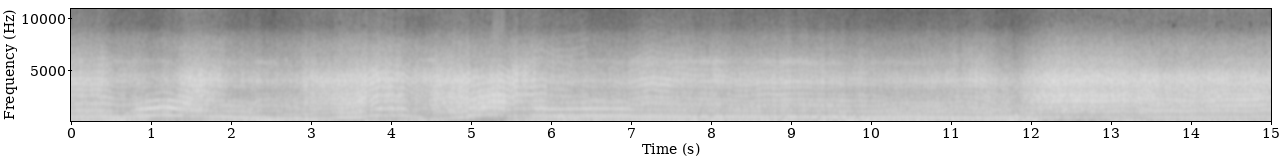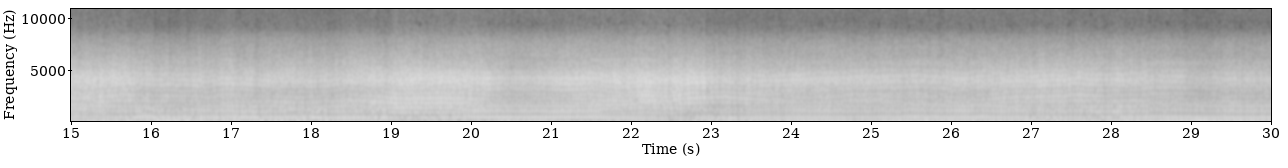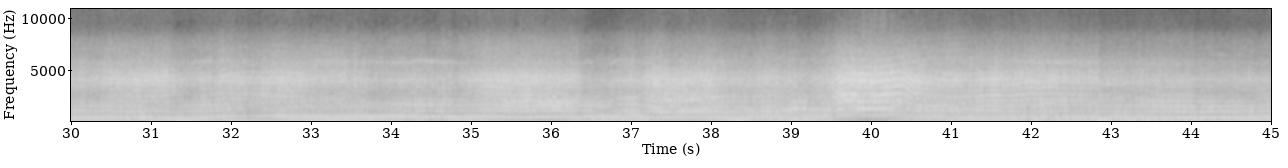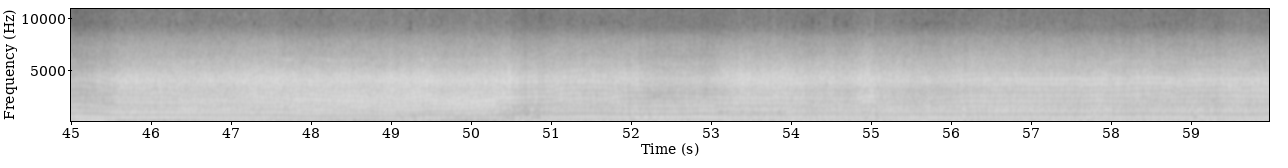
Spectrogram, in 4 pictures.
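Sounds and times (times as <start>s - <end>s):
drone motors whining: 0.0s - 59.9s.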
